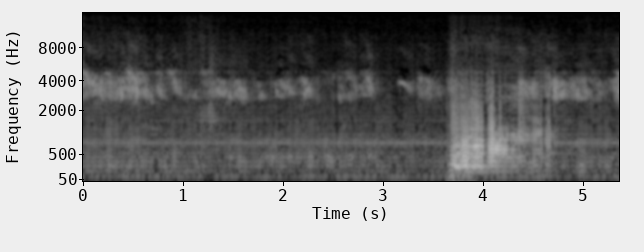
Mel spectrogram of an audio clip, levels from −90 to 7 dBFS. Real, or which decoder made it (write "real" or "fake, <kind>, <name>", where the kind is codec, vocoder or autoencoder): fake, vocoder, BigVGAN v2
